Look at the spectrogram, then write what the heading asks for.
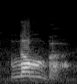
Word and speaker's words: number: Chữ này sai chúa luôn nè. Nấm luôn. Nấm nấm đầu. Ok. Nấm. Nấm à. Viết viết theo kiểu chính tả miền Bắc đọc đàng hoàng nha. Number. Nấm này nhá.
